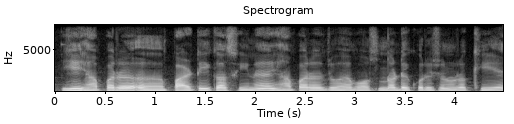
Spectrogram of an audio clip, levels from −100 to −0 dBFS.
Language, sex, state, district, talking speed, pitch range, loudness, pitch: Hindi, male, Bihar, West Champaran, 240 wpm, 165-185 Hz, -17 LUFS, 175 Hz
